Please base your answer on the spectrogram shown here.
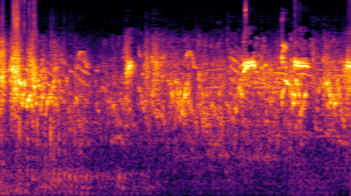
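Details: Budgerigars feeding on seeds in an outdoor aviary: loud overlapping squawks and chattering warbles from several birds, with a few thin high whistles.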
